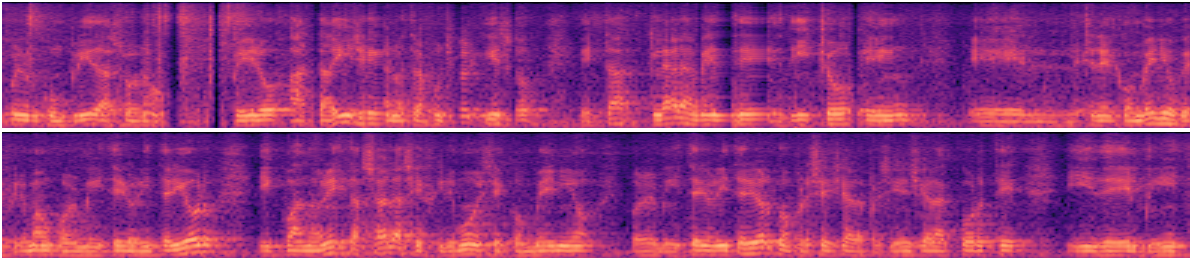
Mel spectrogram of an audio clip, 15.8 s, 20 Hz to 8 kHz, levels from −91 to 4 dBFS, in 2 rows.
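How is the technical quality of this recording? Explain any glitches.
The recording is marred by packet-loss glitches in the first six seconds, heard through a wideband call path whose spectrum stops at 8 kHz, consistent with G.722.

From 0.88 to 2.56 s and from 4.36 to 5.95 s there is repeated packet loss (robotic sound). The first stretch has 11 gaps and the second has 8, with the longest lasting about 0.1 s. Each gap is patched by extending the last sound, so the audio turns choppy, with pieces missing. On a spectrogram this shows as smeared, repeated harmonic slices, and on the waveform as copied cycles.

Short concealed packet loss occurs at 3.00–3.06, 3.08–3.11 and 3.37–3.42 s. Brief holes were filled and then blended back, which sounds like a quick smear or wobble. These appear as small blurred patches in the spectrogram.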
